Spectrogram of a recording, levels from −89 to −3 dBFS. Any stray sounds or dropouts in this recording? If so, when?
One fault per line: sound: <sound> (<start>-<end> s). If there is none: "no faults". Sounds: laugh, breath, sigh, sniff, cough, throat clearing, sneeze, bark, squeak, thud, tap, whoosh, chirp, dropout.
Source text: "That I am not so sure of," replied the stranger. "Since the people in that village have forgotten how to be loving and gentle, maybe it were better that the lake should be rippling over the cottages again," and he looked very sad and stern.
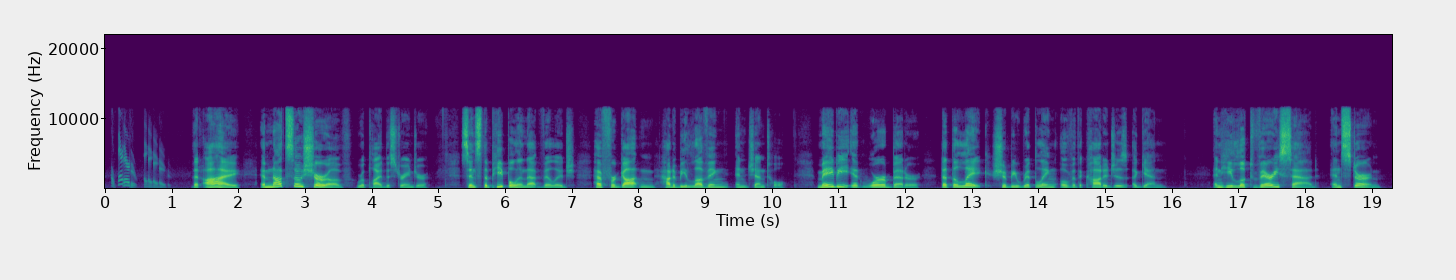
sound: chirp (0.1-1.0 s)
